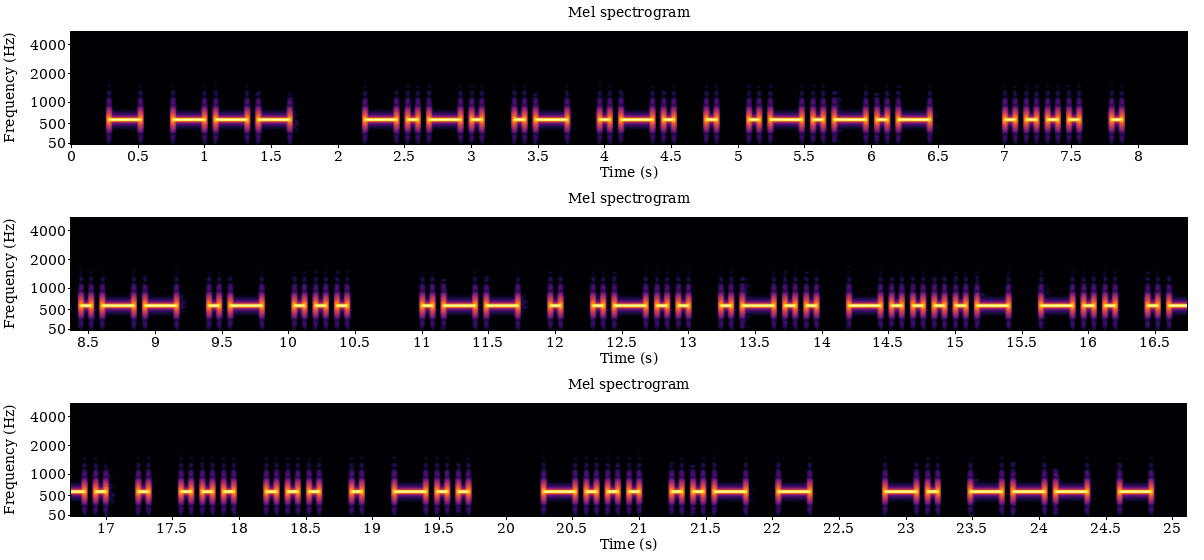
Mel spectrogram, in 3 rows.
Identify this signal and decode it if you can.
Morse code, heard as a keyed tone, about 15 wpm, 600 Hz. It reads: TO CARE. HE WAS WELL-DRESSED BUT NOT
